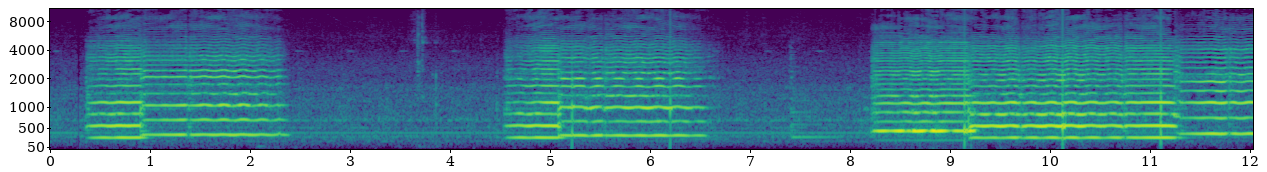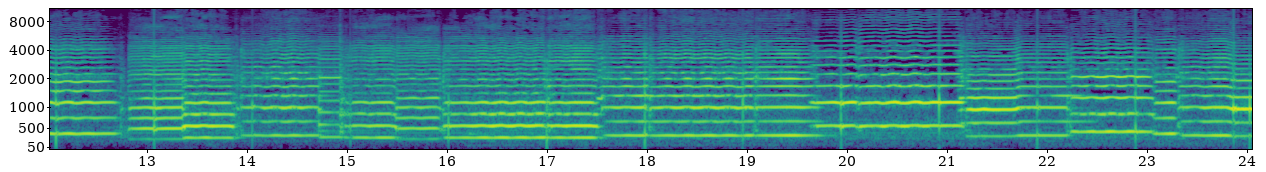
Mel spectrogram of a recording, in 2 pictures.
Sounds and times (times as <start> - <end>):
Violin, fiddle: 0.3 - 2.5, 4.5 - 6.7, 7.4 - 24.0.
